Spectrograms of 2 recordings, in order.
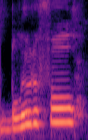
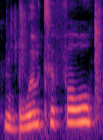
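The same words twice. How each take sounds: First: Puzzled reading. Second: Said in the usual way. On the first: Real, not acted. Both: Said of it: "what is this?".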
